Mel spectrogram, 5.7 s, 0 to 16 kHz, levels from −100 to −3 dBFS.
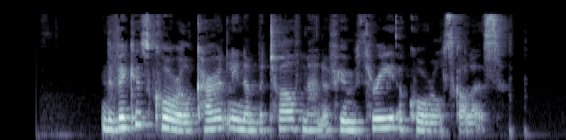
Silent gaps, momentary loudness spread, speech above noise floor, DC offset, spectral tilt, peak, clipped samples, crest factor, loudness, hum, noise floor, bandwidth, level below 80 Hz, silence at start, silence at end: none; 11 LU; 43 dB; under 0.1%; -5 dB/octave; -6 dBFS; under 0.1%; 22 dB; -27 LUFS; none; -69 dBFS; 11.5 kHz; -70 dBFS; 1 s; 0.65 s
